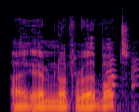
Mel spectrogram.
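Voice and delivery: usual speaking voice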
